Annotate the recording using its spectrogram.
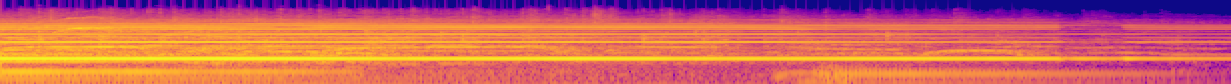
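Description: A live rock band's final chord ringing out through guitar amplifiers, a steady held tone on top and the low note shifting once, slowly fading and dying away near the end.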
